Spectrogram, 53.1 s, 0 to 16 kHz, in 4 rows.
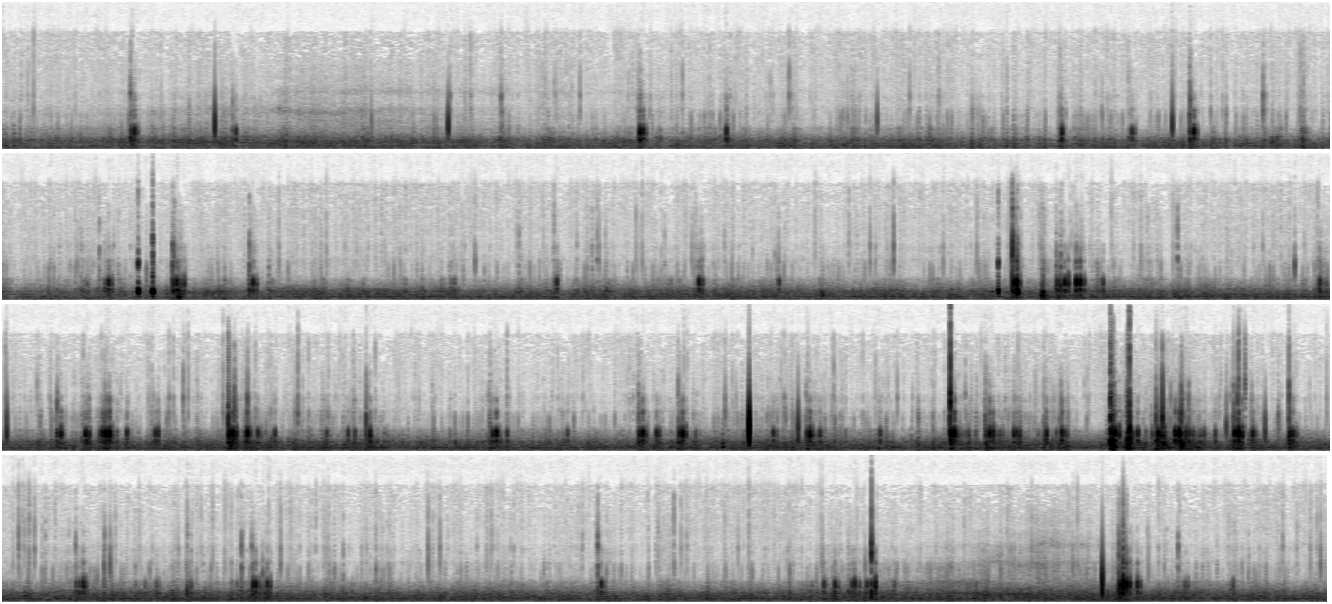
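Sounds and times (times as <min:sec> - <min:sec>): wind on microphone: 0:00.0 - 0:53.0
bicycle tyres hissing on wet road: 0:01.7 - 0:04.4, 0:49.1 - 0:50.9.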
